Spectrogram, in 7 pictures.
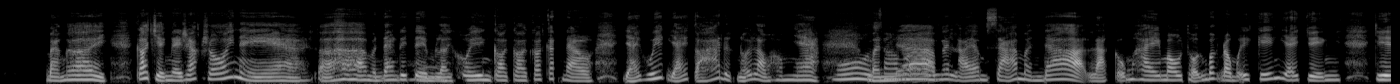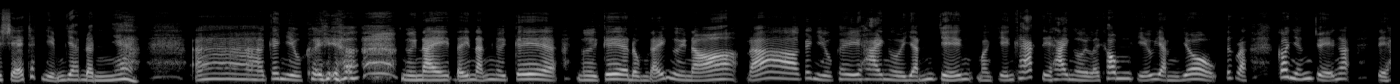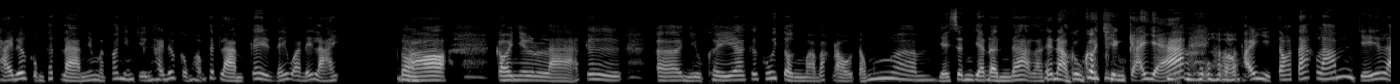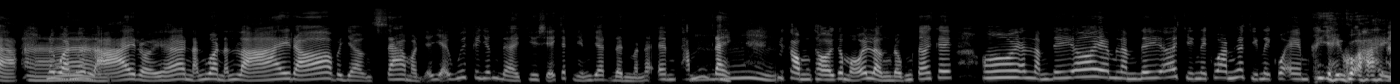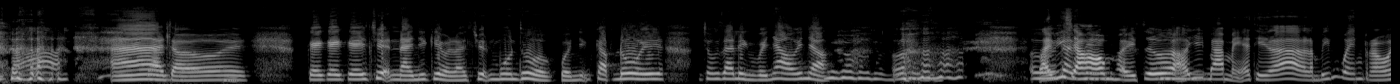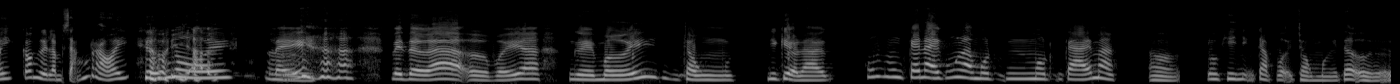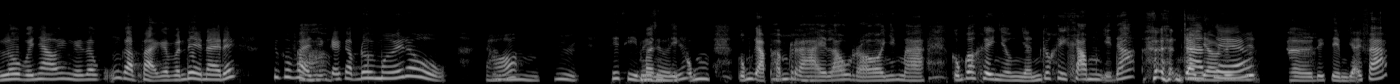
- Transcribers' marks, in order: chuckle; other background noise; laughing while speaking: "khi á"; "một" said as "ừn"; laughing while speaking: "cũng có chuyện"; laugh; "làm" said as "ừn"; tapping; laugh; laughing while speaking: "Cứ vậy hoài"; laugh; laugh; laughing while speaking: "Bây giờ"; chuckle; laugh
- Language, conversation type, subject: Vietnamese, advice, Bạn nên làm gì khi thường xuyên cãi vã với vợ/chồng về việc chia sẻ trách nhiệm trong gia đình?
